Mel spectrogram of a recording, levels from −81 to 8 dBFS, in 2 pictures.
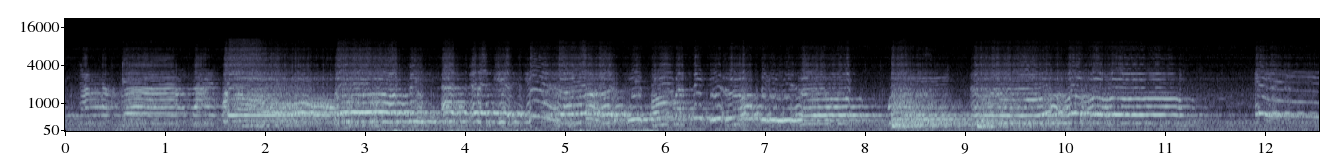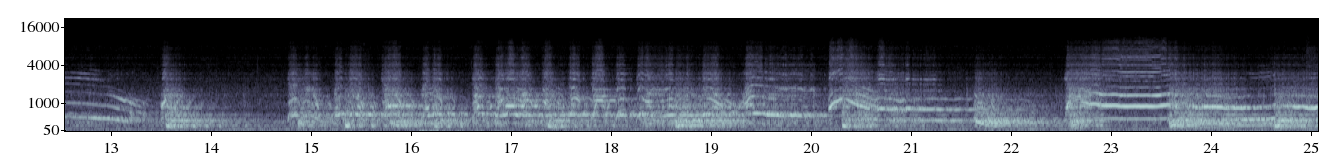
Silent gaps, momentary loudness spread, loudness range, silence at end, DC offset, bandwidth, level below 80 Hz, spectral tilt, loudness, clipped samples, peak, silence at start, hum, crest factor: none; 9 LU; 5 LU; 0 s; under 0.1%; 9.8 kHz; -42 dBFS; -7 dB/octave; -19 LUFS; under 0.1%; -4 dBFS; 0 s; none; 14 dB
